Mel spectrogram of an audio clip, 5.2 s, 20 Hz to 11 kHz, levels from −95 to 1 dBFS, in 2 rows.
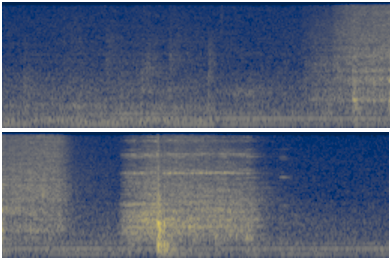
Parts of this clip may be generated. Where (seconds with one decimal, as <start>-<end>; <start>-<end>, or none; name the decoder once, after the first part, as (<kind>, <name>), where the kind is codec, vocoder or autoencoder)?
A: none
